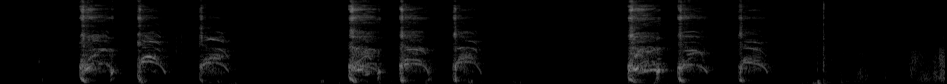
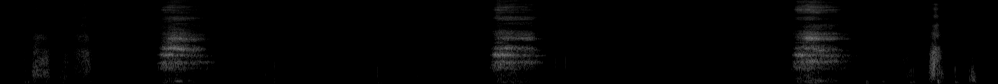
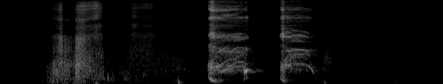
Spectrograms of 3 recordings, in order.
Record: {"three_cough_length": "9.5 s", "three_cough_amplitude": 5425, "three_cough_signal_mean_std_ratio": 0.39, "exhalation_length": "10.0 s", "exhalation_amplitude": 1890, "exhalation_signal_mean_std_ratio": 0.35, "cough_length": "4.4 s", "cough_amplitude": 6313, "cough_signal_mean_std_ratio": 0.43, "survey_phase": "beta (2021-08-13 to 2022-03-07)", "age": "45-64", "gender": "Female", "wearing_mask": "No", "symptom_cough_any": true, "symptom_runny_or_blocked_nose": true, "symptom_sore_throat": true, "symptom_headache": true, "symptom_change_to_sense_of_smell_or_taste": true, "smoker_status": "Never smoked", "respiratory_condition_asthma": false, "respiratory_condition_other": false, "recruitment_source": "Test and Trace", "submission_delay": "1 day", "covid_test_result": "Positive", "covid_test_method": "RT-qPCR", "covid_ct_value": 16.4, "covid_ct_gene": "ORF1ab gene", "covid_ct_mean": 17.0, "covid_viral_load": "2700000 copies/ml", "covid_viral_load_category": "High viral load (>1M copies/ml)"}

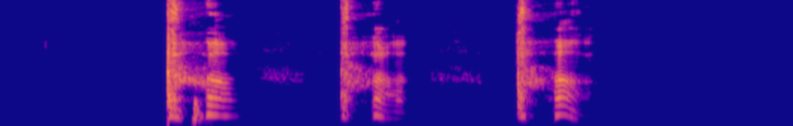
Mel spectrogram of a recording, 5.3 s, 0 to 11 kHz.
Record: {"three_cough_length": "5.3 s", "three_cough_amplitude": 32768, "three_cough_signal_mean_std_ratio": 0.29, "survey_phase": "beta (2021-08-13 to 2022-03-07)", "age": "65+", "gender": "Male", "wearing_mask": "No", "symptom_none": true, "smoker_status": "Ex-smoker", "respiratory_condition_asthma": false, "respiratory_condition_other": false, "recruitment_source": "REACT", "submission_delay": "1 day", "covid_test_result": "Negative", "covid_test_method": "RT-qPCR", "influenza_a_test_result": "Negative", "influenza_b_test_result": "Negative"}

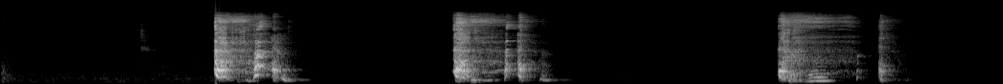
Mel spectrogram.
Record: {"three_cough_length": "10.0 s", "three_cough_amplitude": 26027, "three_cough_signal_mean_std_ratio": 0.29, "survey_phase": "beta (2021-08-13 to 2022-03-07)", "age": "45-64", "gender": "Female", "wearing_mask": "No", "symptom_none": true, "smoker_status": "Ex-smoker", "respiratory_condition_asthma": false, "respiratory_condition_other": false, "recruitment_source": "REACT", "submission_delay": "1 day", "covid_test_result": "Negative", "covid_test_method": "RT-qPCR", "influenza_a_test_result": "Unknown/Void", "influenza_b_test_result": "Unknown/Void"}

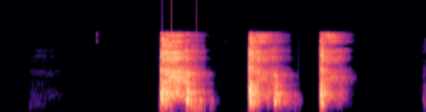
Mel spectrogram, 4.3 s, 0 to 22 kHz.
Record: {"three_cough_length": "4.3 s", "three_cough_amplitude": 29117, "three_cough_signal_mean_std_ratio": 0.31, "survey_phase": "beta (2021-08-13 to 2022-03-07)", "age": "18-44", "gender": "Female", "wearing_mask": "No", "symptom_cough_any": true, "symptom_runny_or_blocked_nose": true, "symptom_diarrhoea": true, "symptom_fatigue": true, "symptom_headache": true, "symptom_change_to_sense_of_smell_or_taste": true, "symptom_loss_of_taste": true, "symptom_onset": "4 days", "smoker_status": "Never smoked", "respiratory_condition_asthma": false, "respiratory_condition_other": false, "recruitment_source": "Test and Trace", "submission_delay": "2 days", "covid_test_result": "Positive", "covid_test_method": "RT-qPCR"}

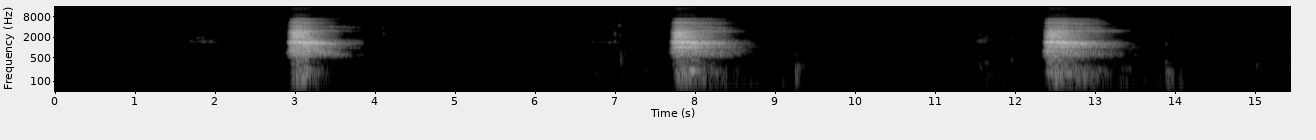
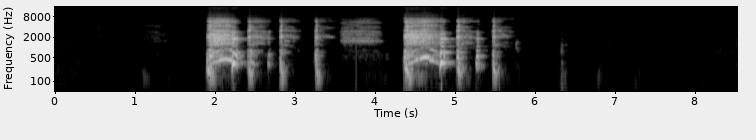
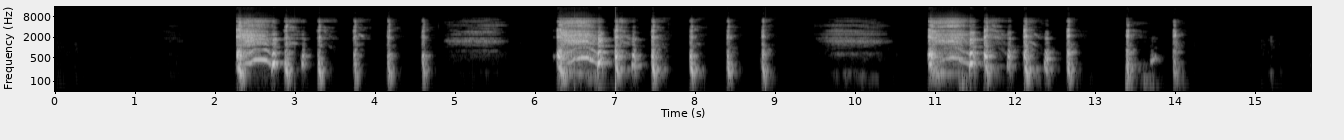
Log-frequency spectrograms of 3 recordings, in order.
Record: {"exhalation_length": "15.4 s", "exhalation_amplitude": 29971, "exhalation_signal_mean_std_ratio": 0.25, "cough_length": "8.5 s", "cough_amplitude": 28900, "cough_signal_mean_std_ratio": 0.33, "three_cough_length": "15.7 s", "three_cough_amplitude": 28991, "three_cough_signal_mean_std_ratio": 0.34, "survey_phase": "alpha (2021-03-01 to 2021-08-12)", "age": "65+", "gender": "Female", "wearing_mask": "No", "symptom_none": true, "smoker_status": "Never smoked", "respiratory_condition_asthma": false, "respiratory_condition_other": false, "recruitment_source": "REACT", "submission_delay": "2 days", "covid_test_result": "Negative", "covid_test_method": "RT-qPCR"}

